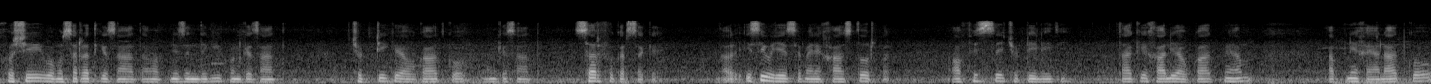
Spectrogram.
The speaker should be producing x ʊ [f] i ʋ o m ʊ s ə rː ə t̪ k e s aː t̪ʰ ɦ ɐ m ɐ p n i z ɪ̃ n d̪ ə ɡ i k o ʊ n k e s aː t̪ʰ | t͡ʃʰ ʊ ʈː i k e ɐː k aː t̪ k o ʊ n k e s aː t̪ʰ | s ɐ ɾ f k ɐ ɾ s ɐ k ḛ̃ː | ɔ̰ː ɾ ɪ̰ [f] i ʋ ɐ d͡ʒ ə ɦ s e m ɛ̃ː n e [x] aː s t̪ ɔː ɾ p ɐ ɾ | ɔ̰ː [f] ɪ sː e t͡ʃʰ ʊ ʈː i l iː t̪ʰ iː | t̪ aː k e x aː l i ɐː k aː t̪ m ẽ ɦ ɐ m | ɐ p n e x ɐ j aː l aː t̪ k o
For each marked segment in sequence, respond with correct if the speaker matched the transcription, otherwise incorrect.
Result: incorrect: ʃ, incorrect: s, correct, correct

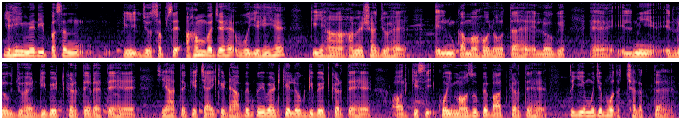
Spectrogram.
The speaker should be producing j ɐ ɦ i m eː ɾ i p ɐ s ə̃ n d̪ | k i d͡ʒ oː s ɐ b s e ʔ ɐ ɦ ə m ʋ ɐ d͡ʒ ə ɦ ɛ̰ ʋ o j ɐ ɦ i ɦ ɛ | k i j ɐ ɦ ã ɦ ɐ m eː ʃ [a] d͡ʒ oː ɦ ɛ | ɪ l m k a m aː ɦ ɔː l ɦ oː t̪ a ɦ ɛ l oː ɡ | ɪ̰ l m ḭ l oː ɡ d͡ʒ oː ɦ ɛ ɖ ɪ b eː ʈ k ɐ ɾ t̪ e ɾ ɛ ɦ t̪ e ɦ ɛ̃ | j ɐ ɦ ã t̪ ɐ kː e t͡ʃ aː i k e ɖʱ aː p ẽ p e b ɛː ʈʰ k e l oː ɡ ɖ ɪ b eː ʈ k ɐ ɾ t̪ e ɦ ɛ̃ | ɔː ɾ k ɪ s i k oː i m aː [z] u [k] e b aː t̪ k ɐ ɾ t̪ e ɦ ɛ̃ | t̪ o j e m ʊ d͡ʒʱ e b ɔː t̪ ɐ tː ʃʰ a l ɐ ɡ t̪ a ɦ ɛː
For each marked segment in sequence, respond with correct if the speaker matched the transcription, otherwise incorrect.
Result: correct, correct, incorrect: p

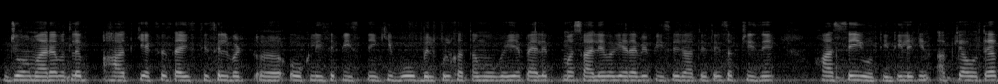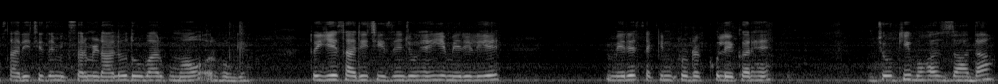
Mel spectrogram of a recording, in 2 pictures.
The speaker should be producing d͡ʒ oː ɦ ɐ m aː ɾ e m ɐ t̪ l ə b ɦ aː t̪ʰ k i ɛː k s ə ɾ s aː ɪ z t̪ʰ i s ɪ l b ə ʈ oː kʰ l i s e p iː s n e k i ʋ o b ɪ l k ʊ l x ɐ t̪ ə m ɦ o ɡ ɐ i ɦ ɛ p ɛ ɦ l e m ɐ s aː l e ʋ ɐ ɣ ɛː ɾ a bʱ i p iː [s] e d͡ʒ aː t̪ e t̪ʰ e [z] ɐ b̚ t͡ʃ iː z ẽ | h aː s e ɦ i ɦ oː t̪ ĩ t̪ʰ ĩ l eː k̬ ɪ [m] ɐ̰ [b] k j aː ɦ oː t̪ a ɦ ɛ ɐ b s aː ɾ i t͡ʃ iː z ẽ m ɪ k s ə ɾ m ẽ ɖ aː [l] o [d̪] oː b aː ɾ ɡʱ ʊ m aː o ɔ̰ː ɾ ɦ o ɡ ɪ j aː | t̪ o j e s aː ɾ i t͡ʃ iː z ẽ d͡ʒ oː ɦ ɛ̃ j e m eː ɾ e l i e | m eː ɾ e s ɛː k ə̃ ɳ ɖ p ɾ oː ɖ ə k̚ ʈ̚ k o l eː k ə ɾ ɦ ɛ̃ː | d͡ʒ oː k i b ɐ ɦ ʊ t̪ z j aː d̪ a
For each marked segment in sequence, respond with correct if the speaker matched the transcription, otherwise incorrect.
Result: correct, incorrect: s, incorrect: n, correct, correct, correct

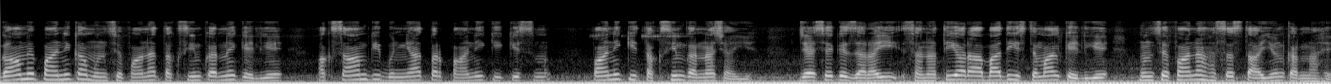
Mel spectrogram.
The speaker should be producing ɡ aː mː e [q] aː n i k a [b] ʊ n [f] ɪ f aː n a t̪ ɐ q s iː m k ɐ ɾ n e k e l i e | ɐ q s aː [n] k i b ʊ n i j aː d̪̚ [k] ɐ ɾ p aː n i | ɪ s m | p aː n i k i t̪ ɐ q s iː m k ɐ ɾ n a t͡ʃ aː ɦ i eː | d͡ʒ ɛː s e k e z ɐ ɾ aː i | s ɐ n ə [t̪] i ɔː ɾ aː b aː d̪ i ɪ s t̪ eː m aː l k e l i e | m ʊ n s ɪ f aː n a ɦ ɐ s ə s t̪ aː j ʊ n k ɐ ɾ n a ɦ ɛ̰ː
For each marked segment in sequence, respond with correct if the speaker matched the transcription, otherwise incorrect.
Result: incorrect: p, incorrect: m, incorrect: s, incorrect: m, incorrect: p, correct

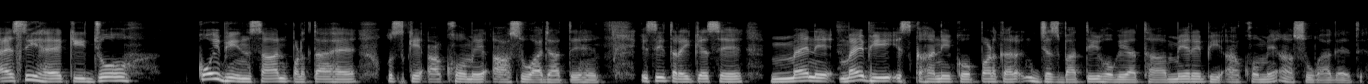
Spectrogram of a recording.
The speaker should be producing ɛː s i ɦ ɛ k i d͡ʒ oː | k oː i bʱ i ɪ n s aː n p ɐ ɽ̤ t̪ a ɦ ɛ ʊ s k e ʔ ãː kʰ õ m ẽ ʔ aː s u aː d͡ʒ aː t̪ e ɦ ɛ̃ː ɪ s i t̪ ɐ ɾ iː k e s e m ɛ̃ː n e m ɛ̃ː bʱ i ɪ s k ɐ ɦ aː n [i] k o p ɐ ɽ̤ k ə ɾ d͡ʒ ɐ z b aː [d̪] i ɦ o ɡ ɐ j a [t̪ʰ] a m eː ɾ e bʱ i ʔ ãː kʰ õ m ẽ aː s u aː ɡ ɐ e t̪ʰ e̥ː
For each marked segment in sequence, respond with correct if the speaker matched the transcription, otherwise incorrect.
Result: correct, incorrect: t̪, correct

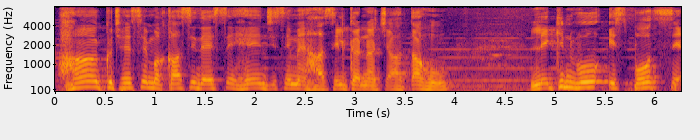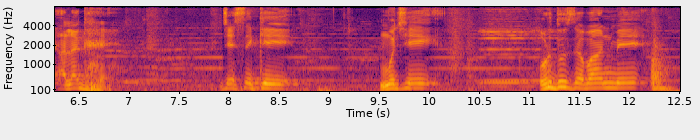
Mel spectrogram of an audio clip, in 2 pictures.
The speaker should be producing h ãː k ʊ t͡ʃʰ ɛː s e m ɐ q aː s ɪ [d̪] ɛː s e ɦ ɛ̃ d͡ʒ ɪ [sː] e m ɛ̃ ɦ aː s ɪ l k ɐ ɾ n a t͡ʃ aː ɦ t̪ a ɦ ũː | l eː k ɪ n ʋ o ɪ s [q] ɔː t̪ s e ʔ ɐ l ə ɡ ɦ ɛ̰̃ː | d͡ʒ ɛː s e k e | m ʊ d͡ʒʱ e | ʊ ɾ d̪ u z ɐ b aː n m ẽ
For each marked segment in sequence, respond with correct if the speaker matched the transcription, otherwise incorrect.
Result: correct, incorrect: s, incorrect: p

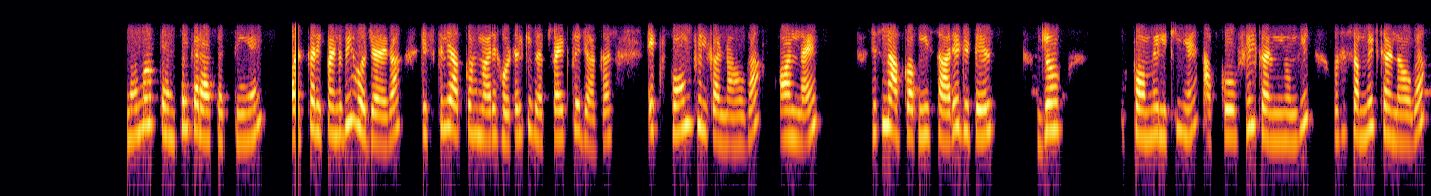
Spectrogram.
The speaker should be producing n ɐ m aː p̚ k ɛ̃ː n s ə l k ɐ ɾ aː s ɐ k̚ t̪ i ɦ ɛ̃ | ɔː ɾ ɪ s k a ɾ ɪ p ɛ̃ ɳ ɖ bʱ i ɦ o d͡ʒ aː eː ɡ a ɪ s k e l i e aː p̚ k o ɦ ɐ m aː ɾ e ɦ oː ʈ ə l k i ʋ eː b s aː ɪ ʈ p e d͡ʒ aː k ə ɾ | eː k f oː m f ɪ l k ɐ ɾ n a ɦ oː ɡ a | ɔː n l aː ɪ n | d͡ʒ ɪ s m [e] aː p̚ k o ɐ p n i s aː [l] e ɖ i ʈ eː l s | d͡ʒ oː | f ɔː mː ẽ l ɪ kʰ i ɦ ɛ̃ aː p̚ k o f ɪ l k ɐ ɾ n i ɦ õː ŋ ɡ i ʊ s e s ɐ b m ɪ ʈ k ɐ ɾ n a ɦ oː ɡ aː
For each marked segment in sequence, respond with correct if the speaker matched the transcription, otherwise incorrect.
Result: incorrect: ẽ, incorrect: ɾ

